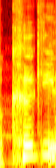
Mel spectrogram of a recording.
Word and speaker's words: Cookey: And it's spelled different. – It's like, you want a cookie? – So cookie man, C-O-O-K-E-Y, that came from, I came back from Alabama and I went to Alabama State for a year.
